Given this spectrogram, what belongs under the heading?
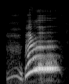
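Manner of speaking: sudden loud laugh; burst of laughter. Real, not acted. Loud laugh while introducing the stories.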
